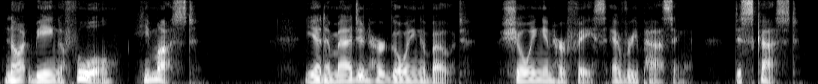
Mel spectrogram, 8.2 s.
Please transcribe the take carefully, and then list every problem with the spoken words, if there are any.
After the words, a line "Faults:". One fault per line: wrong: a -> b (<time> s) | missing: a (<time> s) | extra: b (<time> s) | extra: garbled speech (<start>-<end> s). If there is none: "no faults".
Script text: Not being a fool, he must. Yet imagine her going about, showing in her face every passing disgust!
Not being a fool, he must. Yet imagine her going about, showing in her face every passing disgust!
Faults:
no faults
